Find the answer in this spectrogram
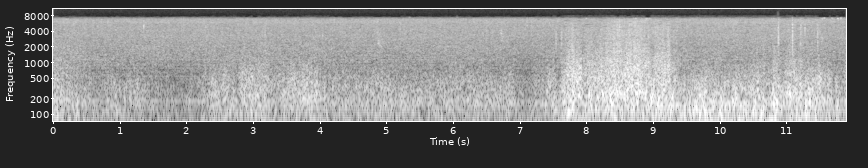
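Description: Heavy rain and wind roar throughout with no animal voice, growing louder from about eight seconds on.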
